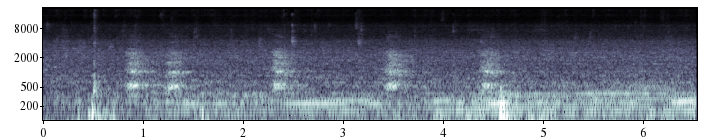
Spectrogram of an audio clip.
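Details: Shih Tzu mother dog rushed to a clinic after her puppy died. Short, high, whining yelps come about once a second, five in a row, over a steady low hum in the room.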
